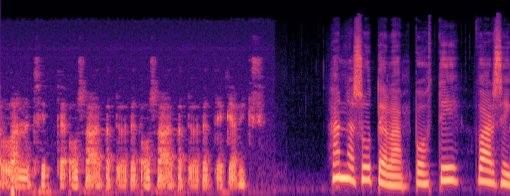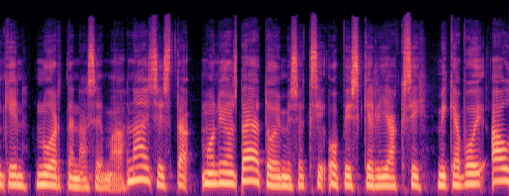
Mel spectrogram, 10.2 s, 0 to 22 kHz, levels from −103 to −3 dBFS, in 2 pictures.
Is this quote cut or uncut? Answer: cut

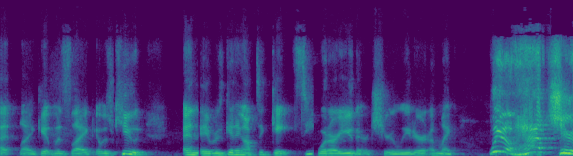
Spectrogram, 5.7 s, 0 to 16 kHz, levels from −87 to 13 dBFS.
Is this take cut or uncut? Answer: cut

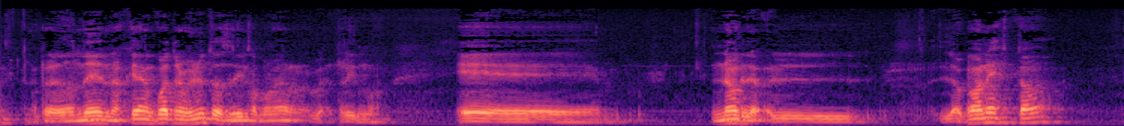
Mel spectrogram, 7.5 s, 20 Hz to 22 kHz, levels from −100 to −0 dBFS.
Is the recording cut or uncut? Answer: cut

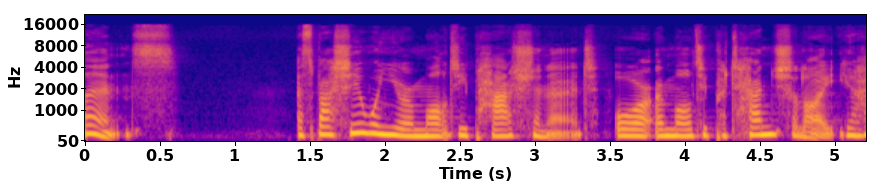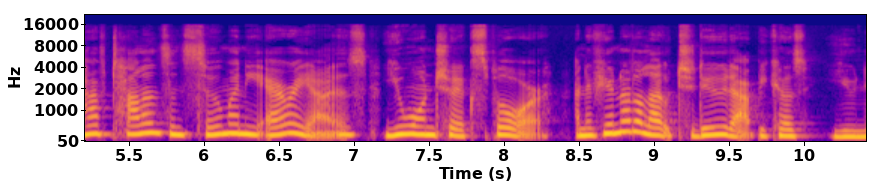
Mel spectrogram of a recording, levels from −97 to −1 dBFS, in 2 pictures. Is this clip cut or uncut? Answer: cut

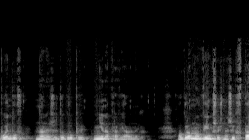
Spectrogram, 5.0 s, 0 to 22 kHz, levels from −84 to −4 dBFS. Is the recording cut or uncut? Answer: uncut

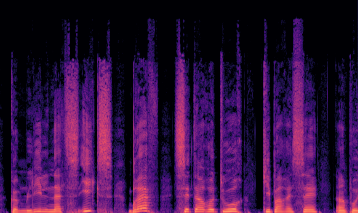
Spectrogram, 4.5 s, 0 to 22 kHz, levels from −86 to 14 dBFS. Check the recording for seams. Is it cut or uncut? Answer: uncut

